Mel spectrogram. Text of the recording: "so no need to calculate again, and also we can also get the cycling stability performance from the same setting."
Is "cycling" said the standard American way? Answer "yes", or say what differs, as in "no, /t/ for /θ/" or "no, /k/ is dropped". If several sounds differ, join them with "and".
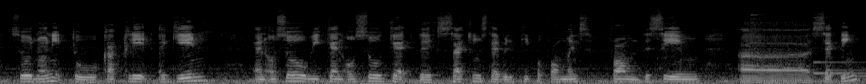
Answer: no, /l/ is dropped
